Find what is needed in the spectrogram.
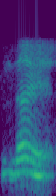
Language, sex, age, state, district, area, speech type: Hindi, male, 45-60, Uttar Pradesh, Hardoi, rural, conversation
